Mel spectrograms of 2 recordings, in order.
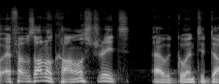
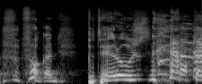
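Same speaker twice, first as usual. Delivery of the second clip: high, slow mock drunk heckler; drunk heckler impression; 10 semitones higher, slower than usual. Comedian mimicking a drunk Bradford heckler, higher and slow. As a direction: ham up a drunk heckler shouting slurs. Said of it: "he just started going".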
